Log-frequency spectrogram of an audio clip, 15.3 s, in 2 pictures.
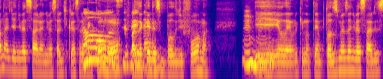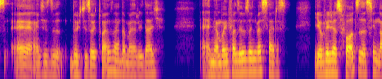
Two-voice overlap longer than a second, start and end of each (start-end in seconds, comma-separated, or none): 1.6-3.3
